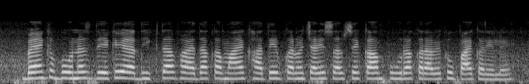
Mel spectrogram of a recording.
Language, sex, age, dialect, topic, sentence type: Bhojpuri, female, 18-24, Southern / Standard, banking, statement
